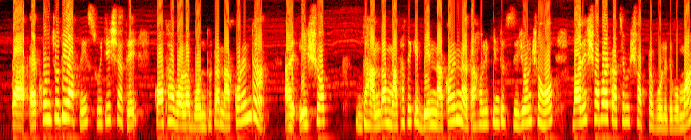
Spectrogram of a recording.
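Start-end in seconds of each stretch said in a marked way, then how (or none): none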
